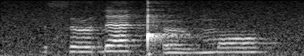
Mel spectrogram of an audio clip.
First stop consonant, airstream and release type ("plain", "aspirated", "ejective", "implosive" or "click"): implosive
